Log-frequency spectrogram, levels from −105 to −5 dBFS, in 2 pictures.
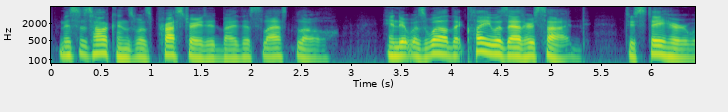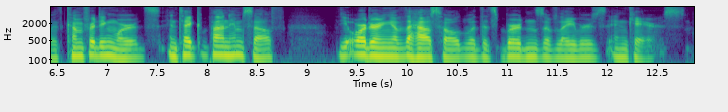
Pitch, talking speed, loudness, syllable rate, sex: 130 Hz, 185 wpm, -21 LUFS, 4.8 syllables/s, male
